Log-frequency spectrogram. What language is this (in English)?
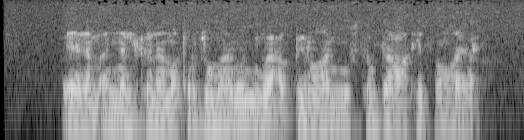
Arabic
